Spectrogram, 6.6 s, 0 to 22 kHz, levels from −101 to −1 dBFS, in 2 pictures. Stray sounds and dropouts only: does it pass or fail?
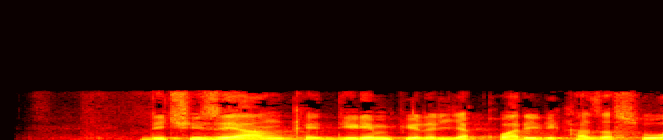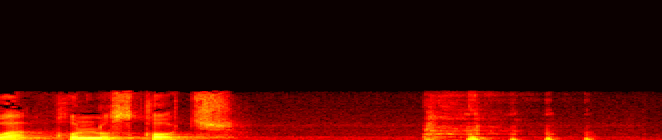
fail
